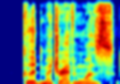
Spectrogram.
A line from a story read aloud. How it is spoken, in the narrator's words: I stammered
